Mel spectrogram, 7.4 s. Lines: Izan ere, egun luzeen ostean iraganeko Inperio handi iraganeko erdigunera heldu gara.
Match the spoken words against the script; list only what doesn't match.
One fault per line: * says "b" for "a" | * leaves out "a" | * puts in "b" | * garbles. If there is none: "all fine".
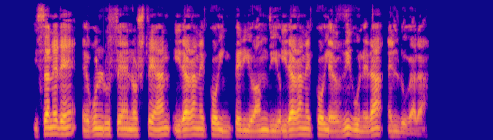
all fine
